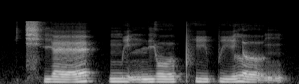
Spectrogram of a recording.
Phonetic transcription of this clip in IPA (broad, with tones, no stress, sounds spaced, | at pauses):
t͡ɕʰ j ɛ˨˦ | m ḭ˨˩ n n̪ j o˨˦ ʊ̯ pʰ i˨˦ p i˨˦ l ɤ̰˨˩ ŋ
